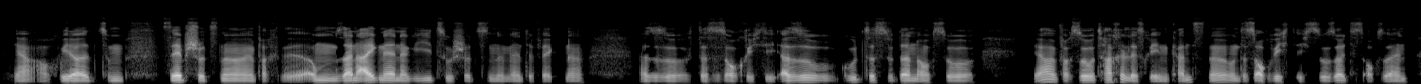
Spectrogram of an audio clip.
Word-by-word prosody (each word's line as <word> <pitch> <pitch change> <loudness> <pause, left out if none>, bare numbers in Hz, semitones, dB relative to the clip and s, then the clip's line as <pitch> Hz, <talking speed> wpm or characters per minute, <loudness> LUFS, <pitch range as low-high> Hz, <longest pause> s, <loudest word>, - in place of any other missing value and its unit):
Ja, - - -1
auch 80 +2 -9
wieder 90 -2 +6
zum 90 +4 -6 0.4
Selbstschutz, - - +4
ne, 90 -1 +3
einfach, 85 - -6
äh, - - -2
um 95 -2 +1
seine 95 +1 +7
eigene 100 0 +7
Energie 95 0 0
zu 95 - -7
schützen 85 0 -7
im 80 0 -6
Endeffekt, 85 0 -7
ne? 85 +2 -5 0.5
Also, 80 +1 -3
so 85 +1 -3
das 80 +1 -4
ist 85 - -6
auch 85 - -1
richtig. 85 -2 -8
Also, 95 0 +2
gut, 110 +2 -6
dass 95 -1 -2
du 95 - -9
dann 90 -2 +3
auch 90 +2 -1
so, 90 0 -3 0.6
ja, 120 +1 +3
einfach 110 - -2
so 95 -1 +3
Tacheles 100 -5 0
reden 80 +1 -2
kannst, 105 -2 -5
ne? 100 +4 +1
Und 95 -3 -3
das - - -6
ist - - -5
auch - - +3
wichtig, 90 -4 -6
so 90 - -4
sollte 95 +2 0
es - - -13
auch - - -6
sein. 85 +2 -2
90 Hz, 200 wpm, -25 LUFS, 85-95 Hz, 0.6 s, seine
